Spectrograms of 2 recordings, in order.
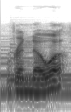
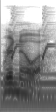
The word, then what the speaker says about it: Rinoa: yeah my name's I want to say her name is pronounced rinoa because I never actually learned how to pronounce her name because I used to pronounce it right like as in wit like a rhinoceros rhino ax but there's no H so I'm gonna say we're in Noah all right that's how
